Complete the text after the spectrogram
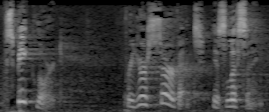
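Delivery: a soft, humble offering; hushed prayer. Shown as a demonstration. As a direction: pray it quietly, inward. Prayer repeated as a quiet stance.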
